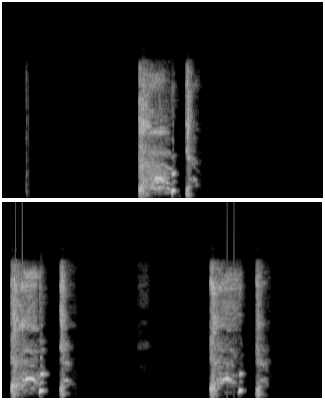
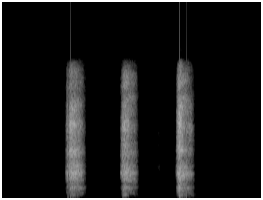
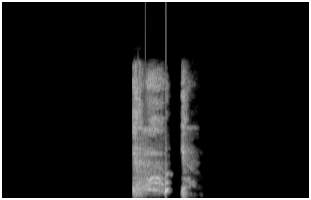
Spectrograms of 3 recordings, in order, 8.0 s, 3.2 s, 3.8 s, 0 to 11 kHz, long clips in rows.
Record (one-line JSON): {"three_cough_length": "8.0 s", "three_cough_amplitude": 31264, "three_cough_signal_mean_std_ratio": 0.34, "exhalation_length": "3.2 s", "exhalation_amplitude": 25368, "exhalation_signal_mean_std_ratio": 0.3, "cough_length": "3.8 s", "cough_amplitude": 31637, "cough_signal_mean_std_ratio": 0.3, "survey_phase": "alpha (2021-03-01 to 2021-08-12)", "age": "18-44", "gender": "Female", "wearing_mask": "No", "symptom_cough_any": true, "symptom_fatigue": true, "symptom_change_to_sense_of_smell_or_taste": true, "smoker_status": "Prefer not to say", "respiratory_condition_asthma": false, "respiratory_condition_other": false, "recruitment_source": "Test and Trace", "submission_delay": "2 days", "covid_test_result": "Positive", "covid_test_method": "RT-qPCR", "covid_ct_value": 15.1, "covid_ct_gene": "N gene", "covid_ct_mean": 15.3, "covid_viral_load": "9300000 copies/ml", "covid_viral_load_category": "High viral load (>1M copies/ml)"}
